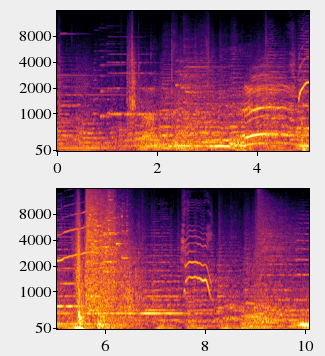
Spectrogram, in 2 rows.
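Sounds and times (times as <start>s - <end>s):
orchestral music: 0.0s - 10.0s
shattering debris: 5.4s - 6.9s
heavy crash of smashing porcelain: 5.6s - 6.7s.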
